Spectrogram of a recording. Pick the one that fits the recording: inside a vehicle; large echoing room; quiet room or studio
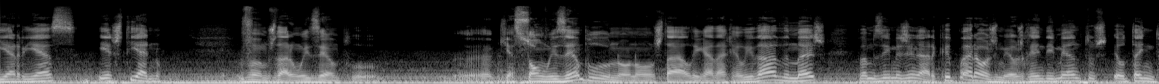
inside a vehicle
